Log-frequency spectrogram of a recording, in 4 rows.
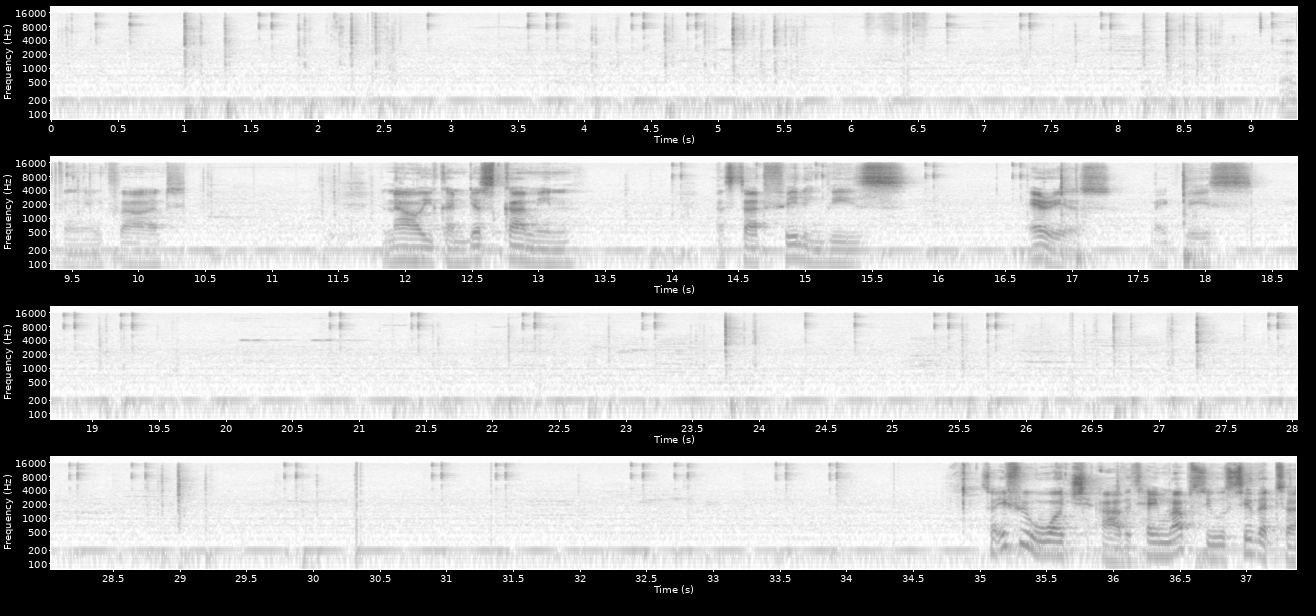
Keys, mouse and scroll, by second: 1.0 w, 1.6 shift+click, 3.7 alt+m, 4.0 2, 4.4 click, 4.8 shift+click, 5.4 f, 7.3 click, 7.9 shift+click, 8.6 f, 9.9 `, 11.3 click, 12.8 click, 14.1 shift+click, 17.9 f, 18.9 click, 19.3 ctrl+click, 20.9 click, 21.4 shift+click, 23.8 f, 25.4 click, 25.8 shift+click, 26.7 `, 27.9 shift+click, 29.0 f, 29.9 click, 31.0 shift+click, 36.1 f, 36.7 `.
